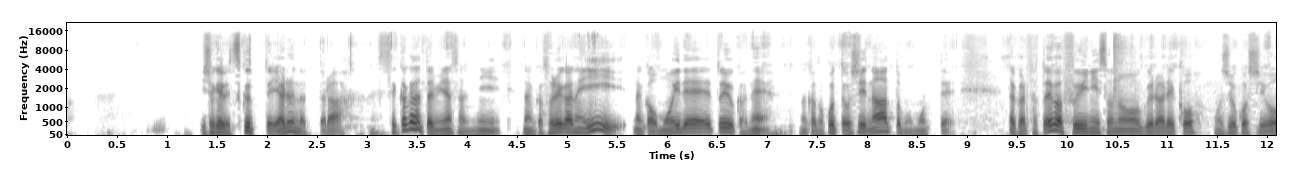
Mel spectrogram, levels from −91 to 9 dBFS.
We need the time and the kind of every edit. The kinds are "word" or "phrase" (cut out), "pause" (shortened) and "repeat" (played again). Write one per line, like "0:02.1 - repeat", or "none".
0:04.4 - pause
